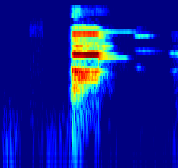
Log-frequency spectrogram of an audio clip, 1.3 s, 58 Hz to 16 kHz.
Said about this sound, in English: It was too mature for her, but now at 14 months, she can press buttons. Doorbell. Here's a doorbell.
